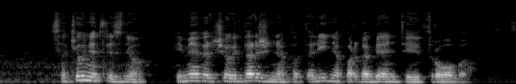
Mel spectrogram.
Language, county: Lithuanian, Kaunas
